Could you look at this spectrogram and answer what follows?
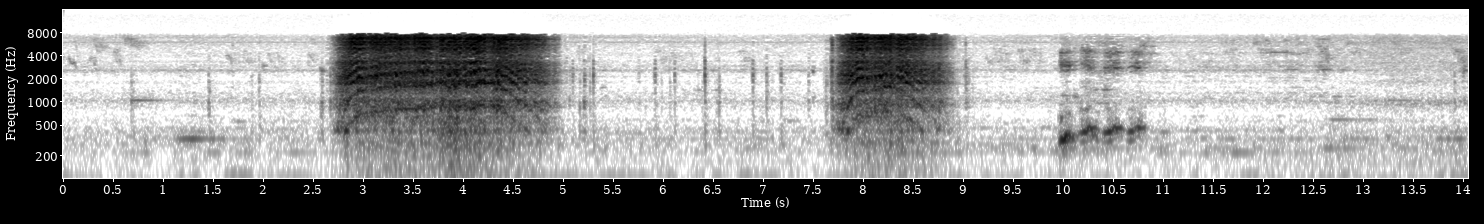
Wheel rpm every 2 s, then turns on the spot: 0, 100, 60, 10, 60, 0, 0.
none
